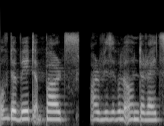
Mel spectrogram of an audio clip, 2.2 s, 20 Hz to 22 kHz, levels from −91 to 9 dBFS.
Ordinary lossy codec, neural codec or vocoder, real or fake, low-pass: none; none; real; none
